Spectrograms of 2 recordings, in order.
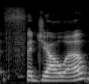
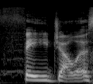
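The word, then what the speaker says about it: feijoa: Also, you'll notice that me and Nick pronounce it Fijoa. We're from the South Island. We grew up calling it Fijoa, but everyone up in the North Island calls it Fijoa. So it's probably irking a lot of you. I just wanted to give you some context on why we say it like that.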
